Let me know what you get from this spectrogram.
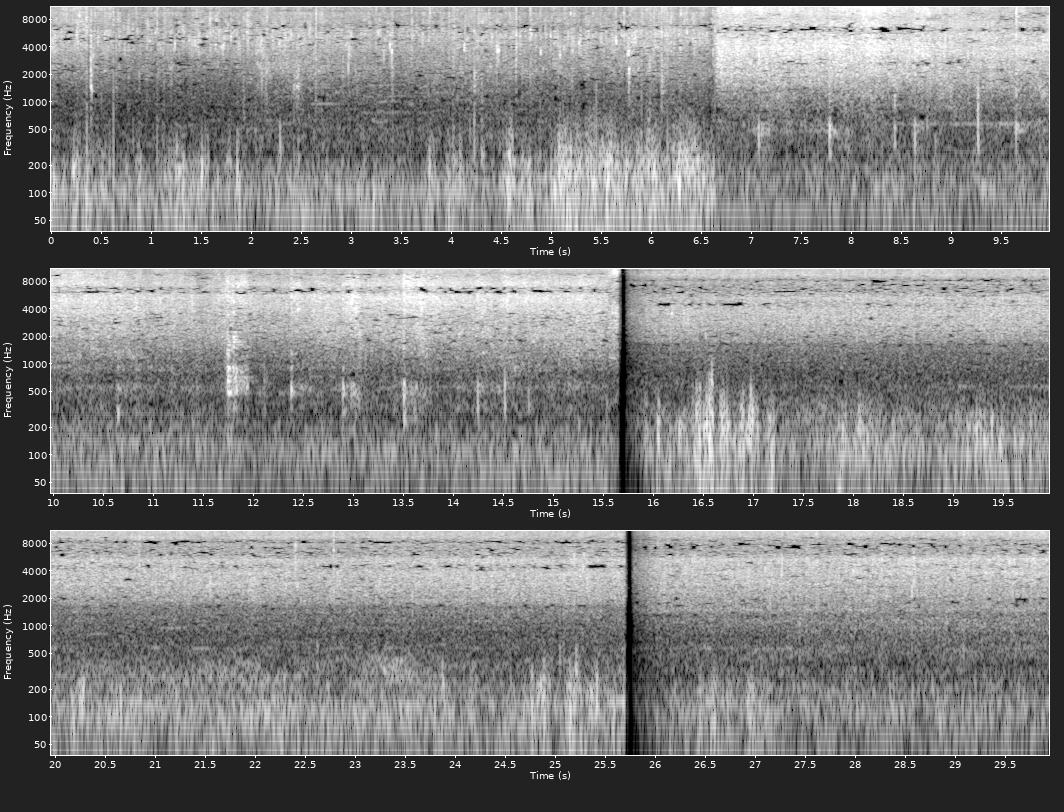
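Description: Chicken wings frying in hot oil in a wok with sliced onion and garlic: a steady sizzle, growing louder about seven seconds in, with a metal spatula scraping and stirring the pieces. The sizzle cuts out for an instant twice.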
